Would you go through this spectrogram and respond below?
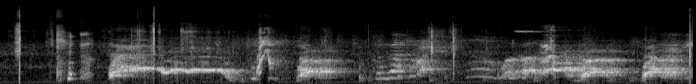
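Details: Dog fight indoors between a basset hound and a tiny 4-pound poodle, with drawn-out high whining and yelping cries in several bursts, sharp clicks, and a person calling to the dog.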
